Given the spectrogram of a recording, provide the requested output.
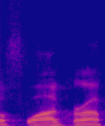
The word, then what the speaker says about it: foie gras: Can I piggyback on Jim's little plan to ask you and Jim to have a foie gras pronunciation competition? – Okay, Isn't that about to come?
